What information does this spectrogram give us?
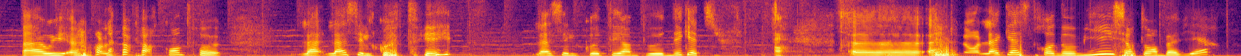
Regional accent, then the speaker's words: France; moved away as an adult; also born or lived in Occitanie; now in Munich, Germany; quand on est français

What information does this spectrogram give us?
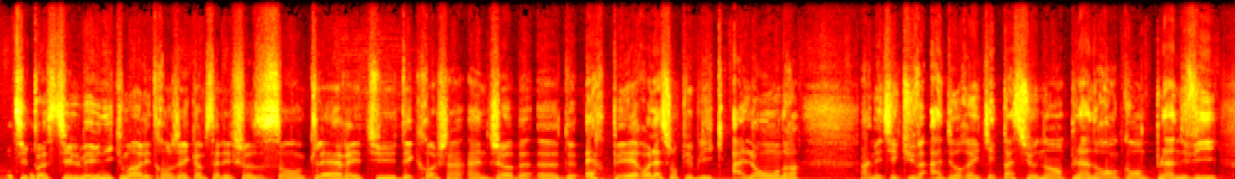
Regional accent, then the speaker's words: Lille, Hauts-de-France, France; Lille, c'est un petit peu quand même ma ville natale

